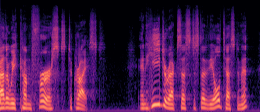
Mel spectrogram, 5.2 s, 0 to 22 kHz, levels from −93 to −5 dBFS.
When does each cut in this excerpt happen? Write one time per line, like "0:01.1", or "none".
none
